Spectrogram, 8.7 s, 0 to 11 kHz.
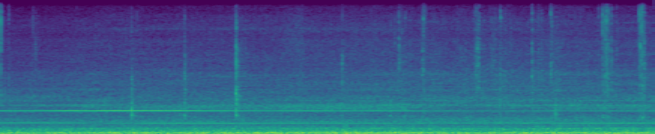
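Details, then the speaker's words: Single-stage gas furnace (EL180) fired up after gas valve replacement, before checking gas pressure and leaks: steady low burner roar with a thin constant tone and faint clicks; burner lit and holding flame. "so we'll fire it up and check that see what happens from here"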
